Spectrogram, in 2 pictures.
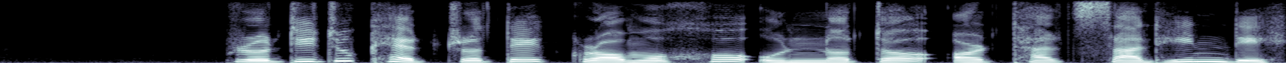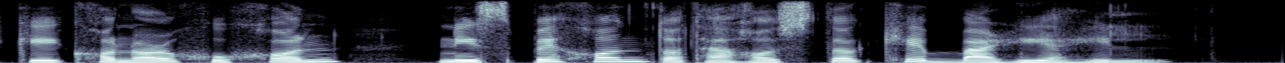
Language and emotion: Assamese, neutral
